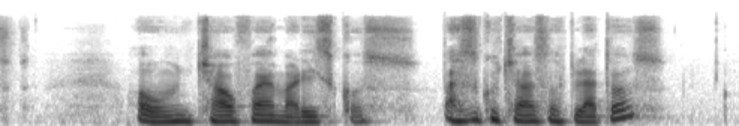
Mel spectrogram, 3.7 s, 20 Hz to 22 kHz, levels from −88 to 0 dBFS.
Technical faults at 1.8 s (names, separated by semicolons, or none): none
